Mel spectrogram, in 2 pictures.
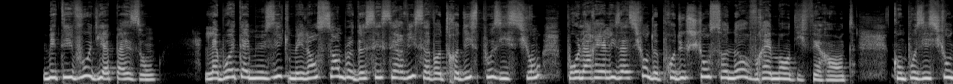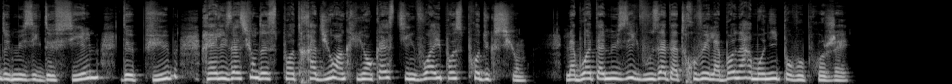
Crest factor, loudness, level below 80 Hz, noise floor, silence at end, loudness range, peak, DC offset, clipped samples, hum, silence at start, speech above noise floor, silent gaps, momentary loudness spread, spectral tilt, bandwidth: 12 dB; -18 LUFS; -56 dBFS; under -90 dBFS; 1.05 s; 1 LU; -6 dBFS; under 0.1%; under 0.1%; none; 0.45 s; over 72 dB; none; 6 LU; -4.5 dB/octave; over 20 kHz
